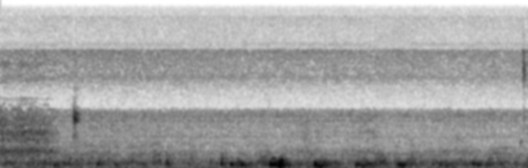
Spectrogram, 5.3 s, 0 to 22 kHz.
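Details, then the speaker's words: Rapid whooshing fetal heartbeat, roughly 145 a minute, on a fetal Doppler during a prenatal visit in the fifth pregnancy, partly masked by probe noise as the baby sits low and moves away. "today we're gonna go hear the baby's heartbeat and ask a few important questions on what is going on today"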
